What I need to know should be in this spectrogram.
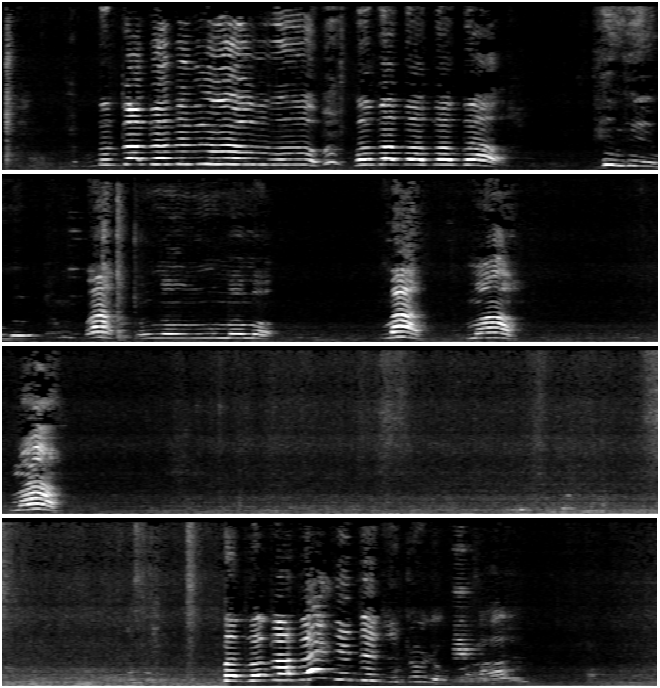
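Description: A woman wails and sobs loudly close by, in short bursts.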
